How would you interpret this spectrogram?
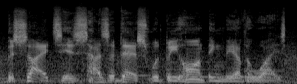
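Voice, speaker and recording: An actor playing a suspicious, moody alien club leader in a video game, speaking in a guarded, grave manner. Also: male voice, sits low, animated, moderate pace, over music. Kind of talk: video game cutscene acting.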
